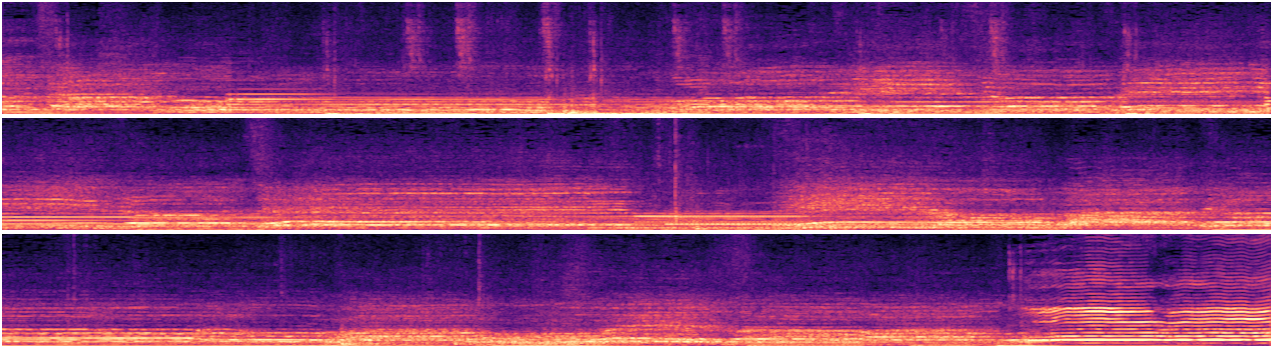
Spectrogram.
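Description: A church congregation singing a Swahili hymn together, led by a male song leader on a microphone, over electric guitar and bass accompaniment. The voices hold long notes and slide between them above a steady bass line.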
